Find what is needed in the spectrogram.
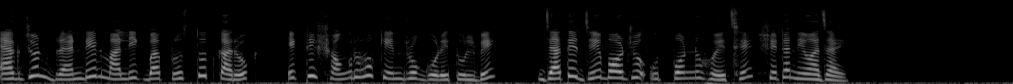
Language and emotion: Bengali, neutral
